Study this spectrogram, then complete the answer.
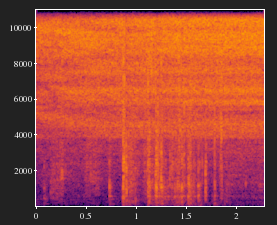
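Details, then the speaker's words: Used VW TDI PD engine on leak-down test, tester fitting at glow plug hole: steady airy hiss with faint crackles, tester reads moderate leakage partly from the leaking fitting; number 3 cylinder sealing well, unlike number 1 with bent valves and number 2 with possibly bent valves. "So if my fitting wasn't leaking, this moderate leakage would probably stay low. This cylinder seems to be sealing well."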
